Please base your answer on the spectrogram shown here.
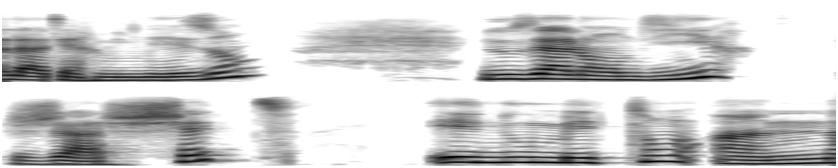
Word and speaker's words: j'achète: contre, quand la finale est muette, qu'on ne prononce pas la terminaison, nous allons dire j'achète et nous mettons un accent sur le est et la prononciation est différente. Vous entendez bien, nous achetons le son E, j'achète le son est, E et est.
